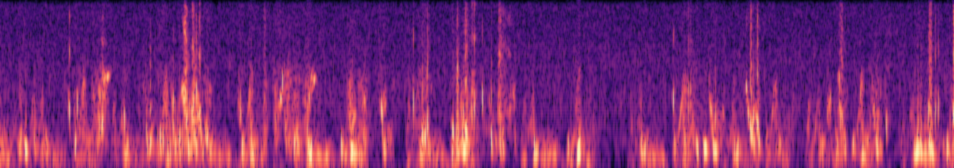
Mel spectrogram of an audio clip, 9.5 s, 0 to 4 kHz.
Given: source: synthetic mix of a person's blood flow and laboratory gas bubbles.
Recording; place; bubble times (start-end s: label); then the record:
Doppler ultrasound of blood flow; precordium
0.16-0.41 s: bubbles
0.66-0.81 s: bubbles
0.91-1.12 s: bubbles
1.21-1.29 s: bubbles
1.43-2.13 s: bubbles
2.37-2.56 s: bubbles
2.62-2.69 s: bubbles
2.72-3.19 s: bubbles
3.45-3.69 s: bubbles
3.77-3.94 s: bubbles
4.10-4.33 s: bubbles
4.49-5.19 s: bubbles
6.71-6.78 s: bubbles
6.82-7.21 s: bubbles
7.38-7.65 s: bubbles
8.27-8.49 s: bubbles
8.67-8.92 s: bubbles
9.13-9.54 s: bubbles
From the record:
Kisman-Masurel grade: 332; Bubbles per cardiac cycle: rolling drumbeat, 9 or more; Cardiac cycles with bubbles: 50 to 99%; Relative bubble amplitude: moderate (0.250 to 0.450); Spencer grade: 3 (all of the cardiac periods contain showers or single bubble signals, but not dominating or overriding the cardiac motion signals); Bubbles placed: anywhere in the cardiac cycle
